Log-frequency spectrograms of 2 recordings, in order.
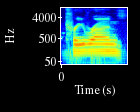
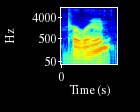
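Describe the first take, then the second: First: The name begins with the sound 'pre'. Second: The name begins with the sound 'per'. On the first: "I said pre-run" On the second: "P E R U N, per"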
